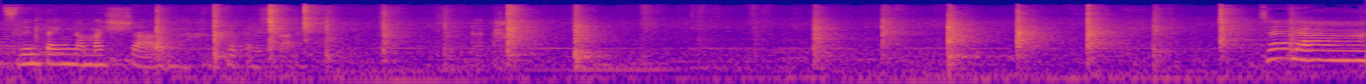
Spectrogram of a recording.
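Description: Footsteps climb hard tiled stairs at a steady pace.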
